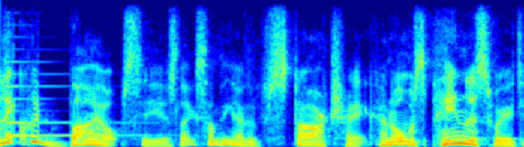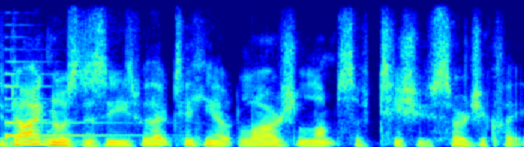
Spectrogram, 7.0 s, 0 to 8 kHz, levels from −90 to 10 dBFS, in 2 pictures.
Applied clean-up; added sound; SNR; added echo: none; Bowed string instrument; 17 dB; none.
